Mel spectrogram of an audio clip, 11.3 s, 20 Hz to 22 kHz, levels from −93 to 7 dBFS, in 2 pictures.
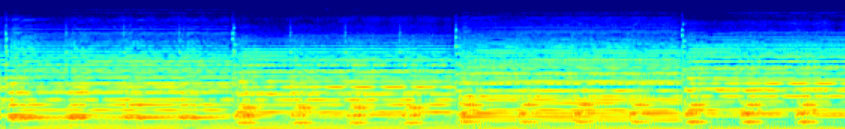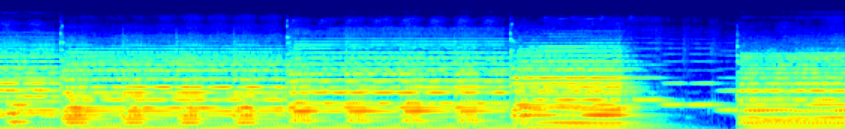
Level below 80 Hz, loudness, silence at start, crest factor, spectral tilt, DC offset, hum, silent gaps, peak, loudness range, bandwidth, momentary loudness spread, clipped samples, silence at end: -34 dBFS; -19 LUFS; 0 s; 16 dB; -6 dB/octave; 1%; none; none; -4 dBFS; 1 LU; 12 kHz; 3 LU; under 0.1%; 0 s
